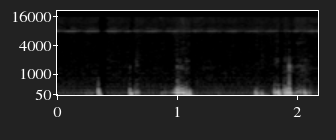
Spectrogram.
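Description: Handheld microphone being handled as it is passed from one person to another: a few short low thumps and bumps over a faint steady hum.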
